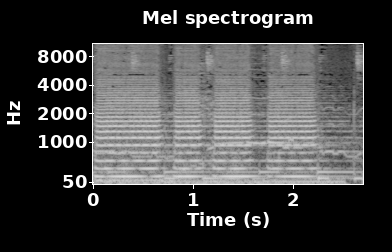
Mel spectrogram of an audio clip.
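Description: A Nepali truck horn honks in a run of loud, sustained, buzzy blasts that shift slightly in pitch from one to the next, with brief breaks between them and no voices.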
